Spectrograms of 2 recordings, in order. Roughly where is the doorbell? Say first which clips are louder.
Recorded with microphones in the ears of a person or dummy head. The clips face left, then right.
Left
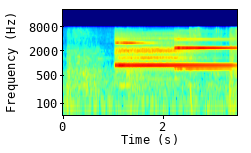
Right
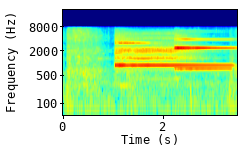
Left 4 dB; centre.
